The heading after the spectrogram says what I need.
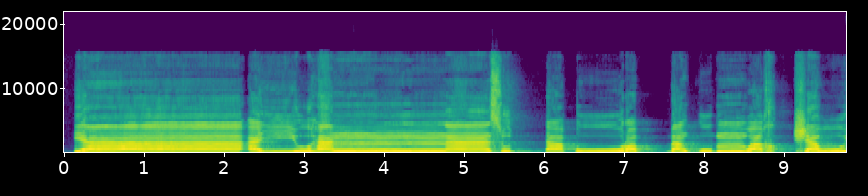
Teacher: Ini disebut bacaan izhar syafawi. Bunyi mim sukunnya baca dengan jelas. Pastikan rapat bibir kita di sini. Rabbakum wa, selesaikan bunyi mim dulu, baru pindah ke waw.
